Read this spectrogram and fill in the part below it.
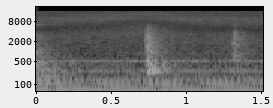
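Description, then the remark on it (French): A door opens with a short creak and clunk, followed by a softer second knock a moment later, over a steady low room hum with no voices. “La porte est ouverte”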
